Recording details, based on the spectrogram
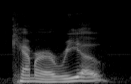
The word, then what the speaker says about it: Camarillo: So the four locations starting April 28th and 29th, Camarillo.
